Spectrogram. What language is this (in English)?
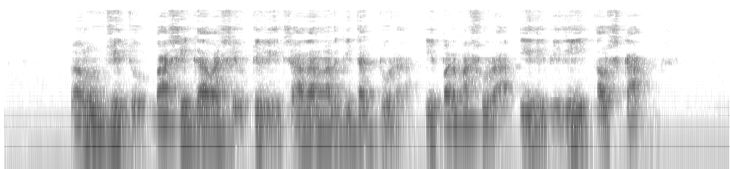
Catalan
